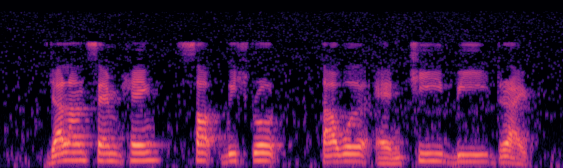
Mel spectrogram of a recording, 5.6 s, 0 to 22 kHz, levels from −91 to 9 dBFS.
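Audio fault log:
Throughout: overdone noise removal. Aggressive noise reduction gates bands near the noise floor, leaving twinkling specks in near-silent gaps and taking quiet parts of the speech with them.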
